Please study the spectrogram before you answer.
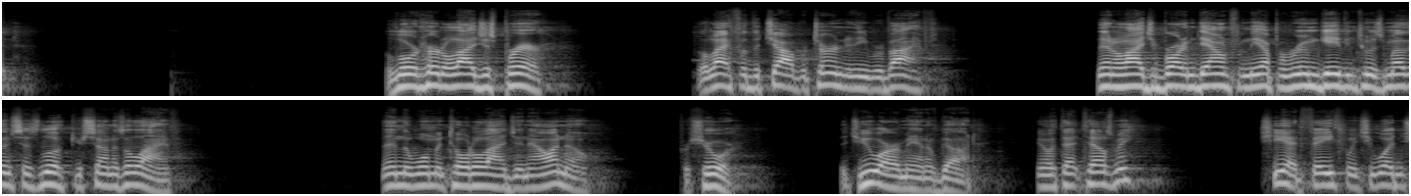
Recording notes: Sermon audio from the March 10th, 2019 worship service.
